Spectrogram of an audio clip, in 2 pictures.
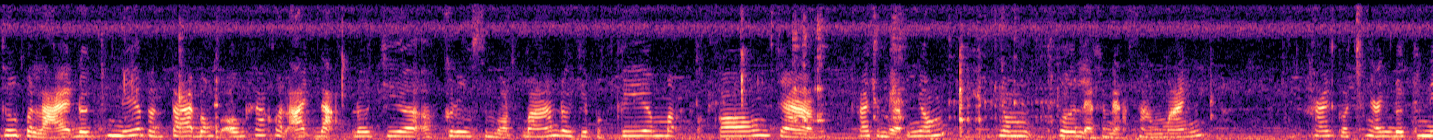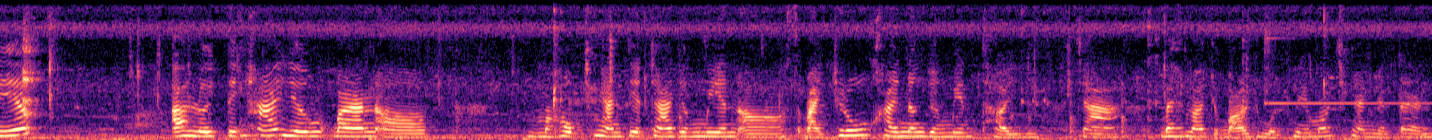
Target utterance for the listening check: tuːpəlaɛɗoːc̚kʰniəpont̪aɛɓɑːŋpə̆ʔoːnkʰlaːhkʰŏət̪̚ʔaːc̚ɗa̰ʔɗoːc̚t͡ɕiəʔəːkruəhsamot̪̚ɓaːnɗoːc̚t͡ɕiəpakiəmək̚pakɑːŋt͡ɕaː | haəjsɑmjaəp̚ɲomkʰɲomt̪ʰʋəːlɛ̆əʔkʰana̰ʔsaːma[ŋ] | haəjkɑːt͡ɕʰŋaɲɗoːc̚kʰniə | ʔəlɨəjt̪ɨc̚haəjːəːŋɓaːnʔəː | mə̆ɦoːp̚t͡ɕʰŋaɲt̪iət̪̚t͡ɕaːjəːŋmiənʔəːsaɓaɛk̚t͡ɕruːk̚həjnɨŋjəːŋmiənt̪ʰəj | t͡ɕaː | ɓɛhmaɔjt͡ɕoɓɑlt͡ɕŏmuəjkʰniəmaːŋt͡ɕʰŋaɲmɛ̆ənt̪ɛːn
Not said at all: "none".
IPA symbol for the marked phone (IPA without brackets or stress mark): ɲ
